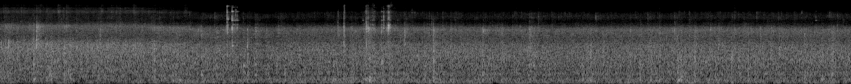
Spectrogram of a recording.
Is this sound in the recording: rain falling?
yes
